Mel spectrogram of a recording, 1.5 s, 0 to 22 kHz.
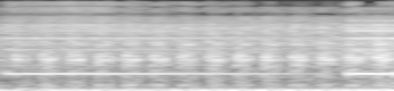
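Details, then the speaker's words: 2014 Dodge Durango 3.6L V6 after PCM replacement and ETC relearn, with P0335 crank sensor fault: steady starter cranking with regular chugging beat, long extended crank before firing, attributed to shorted crank sensor wiring. "Again, we got a long extended crank here, but the engine did start."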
